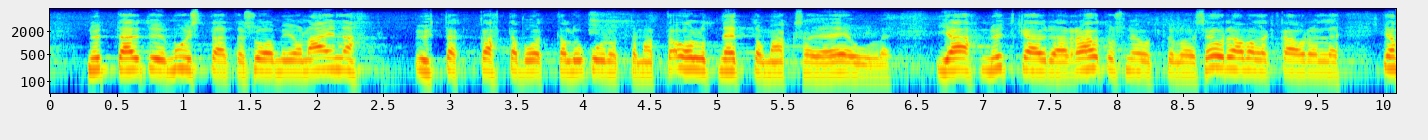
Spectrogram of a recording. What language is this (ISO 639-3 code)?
fin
